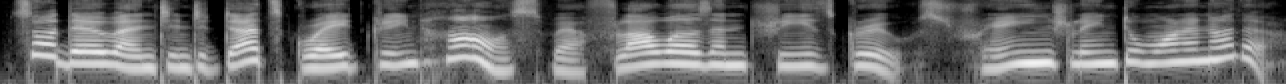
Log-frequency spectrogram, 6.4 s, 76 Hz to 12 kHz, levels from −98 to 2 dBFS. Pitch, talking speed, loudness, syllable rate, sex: 255 Hz, 150 wpm, -16 LUFS, 4.4 syllables/s, female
